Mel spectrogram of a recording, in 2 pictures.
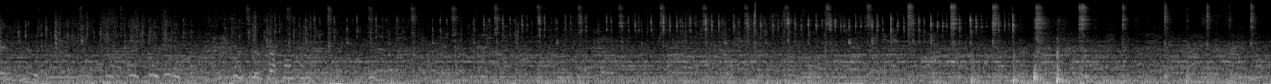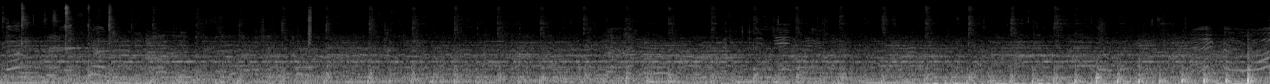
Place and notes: Prague - Old Town Square, Prague
The Old Town Square, Prague.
